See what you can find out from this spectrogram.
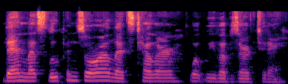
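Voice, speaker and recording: Woman playing a tired caring therapist, fairly low voice, steady and earnest, table read drama. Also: brisk. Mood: resolute. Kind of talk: naturalistic table read acting.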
